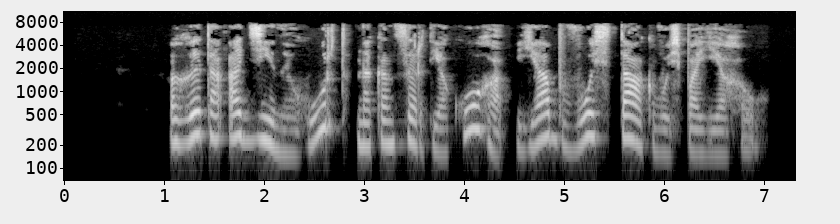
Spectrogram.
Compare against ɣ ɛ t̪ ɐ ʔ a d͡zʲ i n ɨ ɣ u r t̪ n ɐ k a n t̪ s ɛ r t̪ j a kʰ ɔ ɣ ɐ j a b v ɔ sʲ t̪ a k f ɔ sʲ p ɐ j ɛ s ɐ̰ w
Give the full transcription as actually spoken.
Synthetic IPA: ɣ ɛ t̪ ɐ ʔ a d͡zʲ i n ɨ ɣ u r t̪ n ɐ k a n t̪ s ɛ r t̪ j a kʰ ɔ ɣ ɐ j a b v ɔ sʲ t̪ a k v ɔ sʲ p a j ɛ x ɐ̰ w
